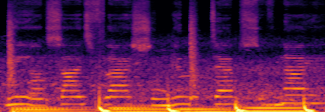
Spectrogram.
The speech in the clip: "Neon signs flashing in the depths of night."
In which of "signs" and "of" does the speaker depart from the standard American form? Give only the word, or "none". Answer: none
